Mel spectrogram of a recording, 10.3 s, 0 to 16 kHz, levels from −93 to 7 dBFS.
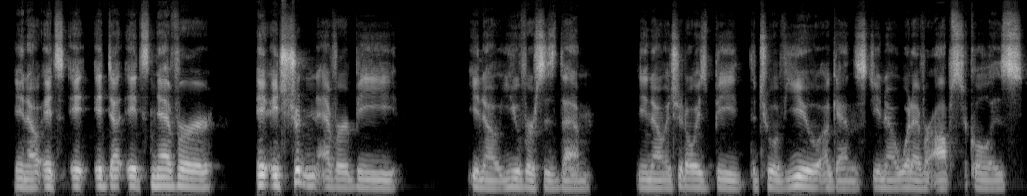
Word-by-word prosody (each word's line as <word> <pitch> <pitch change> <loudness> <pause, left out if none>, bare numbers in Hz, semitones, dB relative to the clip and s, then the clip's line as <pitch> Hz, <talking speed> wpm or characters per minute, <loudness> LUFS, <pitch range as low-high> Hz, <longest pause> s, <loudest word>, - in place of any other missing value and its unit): You 120 - -3
know, 110 0 -3
it's 125 -1 +4
it 125 -1 +1
it 130 -1 0
d 130 - +1
it's 130 0 +3
never 125 -3 0 0.4
it 145 -2 +4
it 140 0 +8
shouldn't 140 -6 +7
ever 115 -2 -5
be, 110 -1 -6 0.7
you 120 - -4
know, 105 -2 -6
you 115 +3 -5
versus 105 -2 +4
them, 100 -1 -8 0.4
you 110 0 -7
know? 105 -1 -6
It 100 - -1
should 125 -1 -1
always 110 -2 -2
be 105 -2 -7
the - - -12
2 115 +3 -3
of 100 0 -9
you 120 -1 0
against, 100 0 -1
you 115 - -8
know, 105 -1 -10
whatever 105 -2 -7
obstacle 105 0 -2
is 100 0 +7
110 Hz, 200 wpm, -24 LUFS, 105-120 Hz, 0.7 s, it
